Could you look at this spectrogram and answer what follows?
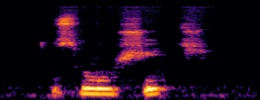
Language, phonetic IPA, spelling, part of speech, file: Polish, [ˈzmuɕit͡ɕ], zmusić, verb, LL-Q809 (pol)-zmusić.wav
